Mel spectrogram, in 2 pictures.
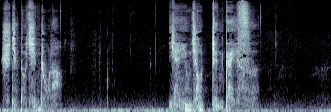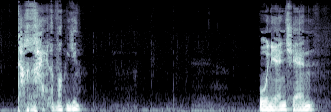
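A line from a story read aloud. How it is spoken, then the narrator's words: Soft voice. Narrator (Chinese): 董峰 轻声地说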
